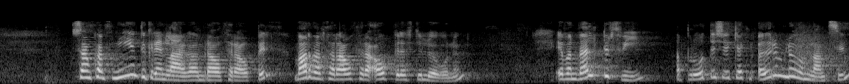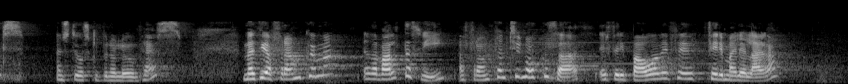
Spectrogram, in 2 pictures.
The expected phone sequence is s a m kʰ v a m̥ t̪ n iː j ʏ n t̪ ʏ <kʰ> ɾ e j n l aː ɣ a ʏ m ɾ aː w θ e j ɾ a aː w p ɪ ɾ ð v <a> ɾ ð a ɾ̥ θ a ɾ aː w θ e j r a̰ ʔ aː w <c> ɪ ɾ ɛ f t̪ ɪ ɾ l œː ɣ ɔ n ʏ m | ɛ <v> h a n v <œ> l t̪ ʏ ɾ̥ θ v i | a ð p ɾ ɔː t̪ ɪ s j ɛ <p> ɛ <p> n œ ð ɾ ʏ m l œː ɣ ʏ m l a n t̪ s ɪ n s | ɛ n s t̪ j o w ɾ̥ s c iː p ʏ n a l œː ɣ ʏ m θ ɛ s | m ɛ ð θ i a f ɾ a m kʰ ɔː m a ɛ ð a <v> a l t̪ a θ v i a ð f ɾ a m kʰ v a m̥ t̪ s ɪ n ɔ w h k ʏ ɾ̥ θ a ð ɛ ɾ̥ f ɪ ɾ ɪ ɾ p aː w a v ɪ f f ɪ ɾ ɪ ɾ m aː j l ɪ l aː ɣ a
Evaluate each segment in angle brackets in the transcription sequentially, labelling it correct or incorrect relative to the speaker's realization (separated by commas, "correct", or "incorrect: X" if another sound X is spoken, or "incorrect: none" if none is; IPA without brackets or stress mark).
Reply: incorrect: k, correct, incorrect: p, correct, incorrect: ɛ, incorrect: c, incorrect: k, correct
